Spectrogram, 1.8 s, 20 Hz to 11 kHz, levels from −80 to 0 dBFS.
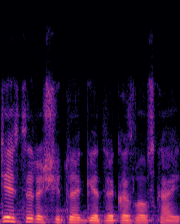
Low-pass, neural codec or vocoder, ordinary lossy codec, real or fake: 7.2 kHz; codec, 16 kHz, 4 kbps, FunCodec, trained on Chinese and English, 50 frames a second; Opus, 32 kbps; fake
